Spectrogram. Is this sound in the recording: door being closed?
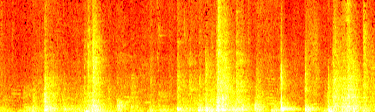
yes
